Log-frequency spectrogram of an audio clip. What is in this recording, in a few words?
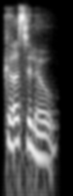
"cursillo", Indian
